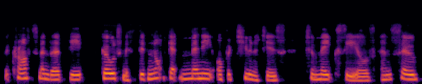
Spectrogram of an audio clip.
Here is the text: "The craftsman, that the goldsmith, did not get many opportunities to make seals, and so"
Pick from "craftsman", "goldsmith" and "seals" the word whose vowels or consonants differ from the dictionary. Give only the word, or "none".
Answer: none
